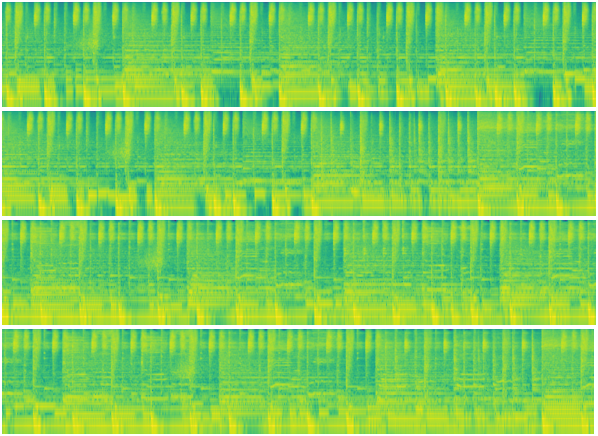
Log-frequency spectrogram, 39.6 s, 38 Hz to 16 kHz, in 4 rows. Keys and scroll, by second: 20.3 Escape, 20.9 4, 21.0 Return, 21.6 4, 21.6 Return, 22.6 2, 22.6 Return, 23.3 2, 23.4 Return, 29.2 Escape.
